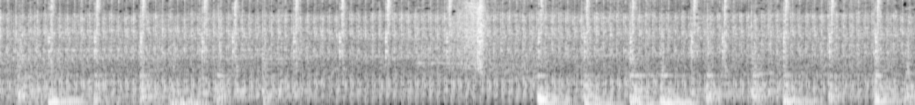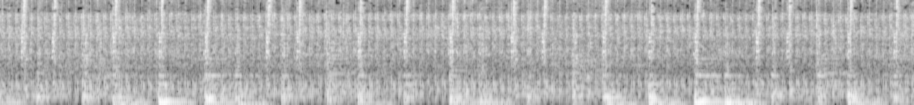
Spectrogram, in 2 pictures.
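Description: Steady, loud engine of a ketek, a small wooden motor boat on the Musi River in Indonesia, chugging in a fast mechanical rhythm throughout with no talk.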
